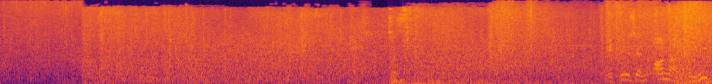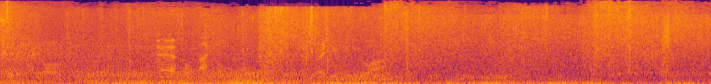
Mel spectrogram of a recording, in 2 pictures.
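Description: Wind gusts and roars outdoors.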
